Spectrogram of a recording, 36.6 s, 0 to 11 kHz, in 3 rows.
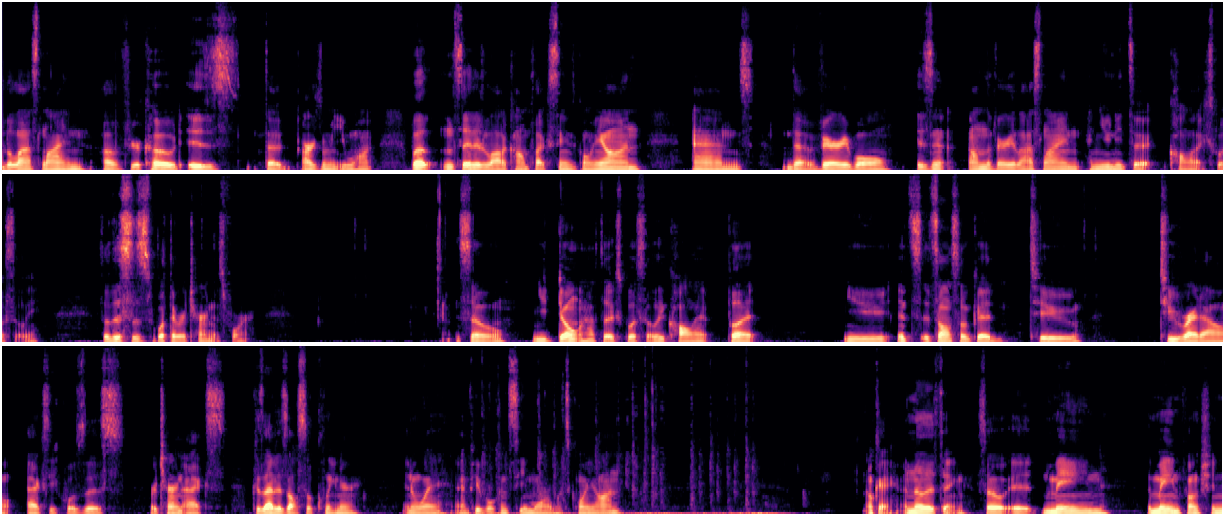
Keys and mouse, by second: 13.7 click, 14.2 click, 15.8 click, 21.1-21.9 typing, 21.4 click, 22.5 click, 23.1 click, 28.5-31.1 typing, 28.7 click.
